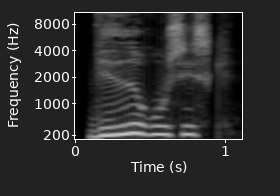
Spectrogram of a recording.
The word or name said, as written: hviderussisk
